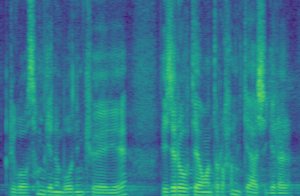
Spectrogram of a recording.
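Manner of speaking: hushed, low benediction prayer. Acted.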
